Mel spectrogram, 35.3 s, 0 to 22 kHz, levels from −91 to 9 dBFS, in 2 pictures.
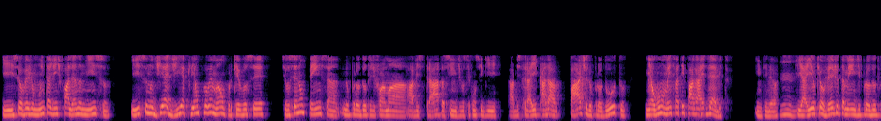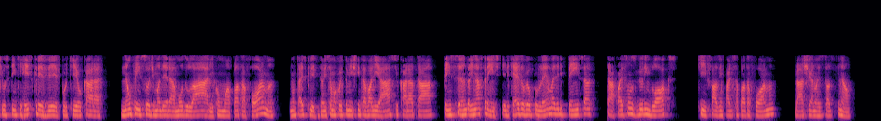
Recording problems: garbled, watery; badly; nothing above 4 kHz

